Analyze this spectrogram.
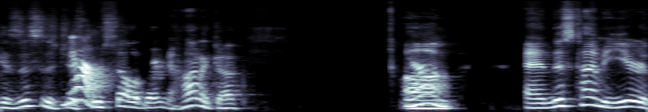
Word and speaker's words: Hanukkah: The Hebrew word is actually pronounced with the guttural sound, Hanukkah, not Hanukkah.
